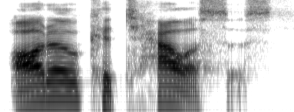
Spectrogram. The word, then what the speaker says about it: autocatalysis: So, it's pronounced autocatalysis.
